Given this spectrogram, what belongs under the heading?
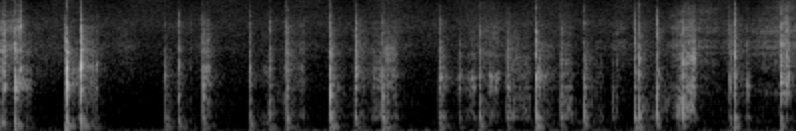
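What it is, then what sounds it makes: Hollow empty box. Fingers tap and scratch on an empty iPad Air box, making a quick string of short, dry hollow taps with little ring. Brief scratchy brushing sounds fall between the taps, and they sit over a low thunk.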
